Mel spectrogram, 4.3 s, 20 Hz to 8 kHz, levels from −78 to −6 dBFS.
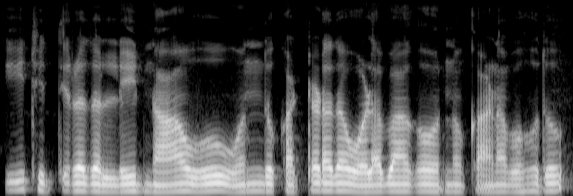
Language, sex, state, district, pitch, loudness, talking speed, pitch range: Kannada, male, Karnataka, Bangalore, 105 Hz, -17 LUFS, 95 wpm, 100-110 Hz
